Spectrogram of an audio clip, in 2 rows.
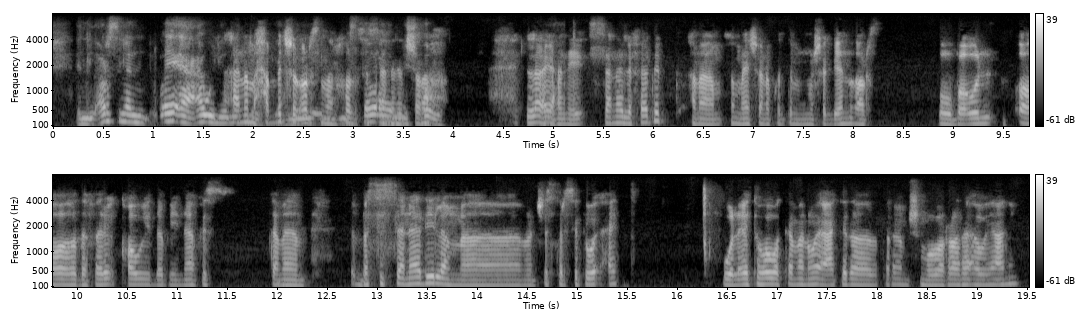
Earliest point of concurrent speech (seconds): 1.7 s

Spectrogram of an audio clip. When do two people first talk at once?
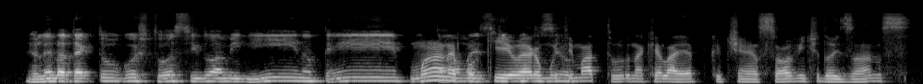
4.1 s

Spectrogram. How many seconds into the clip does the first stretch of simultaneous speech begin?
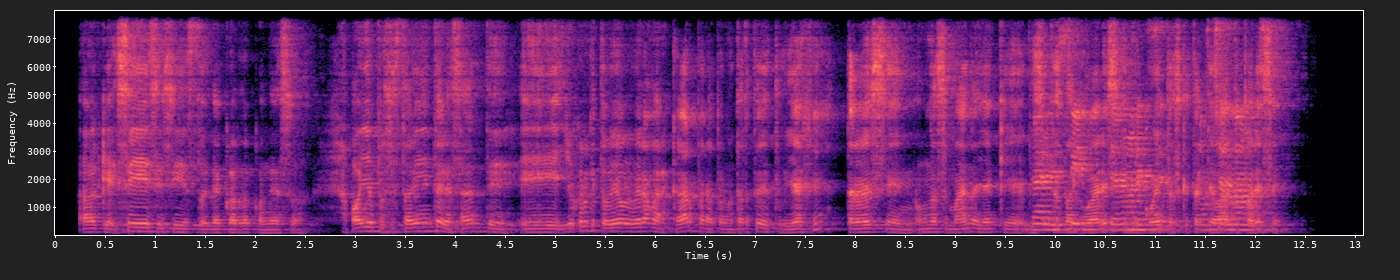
9.7 s

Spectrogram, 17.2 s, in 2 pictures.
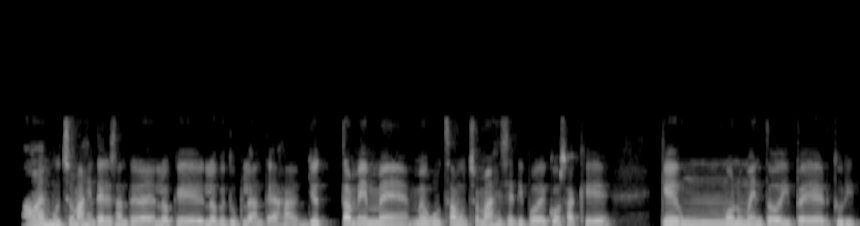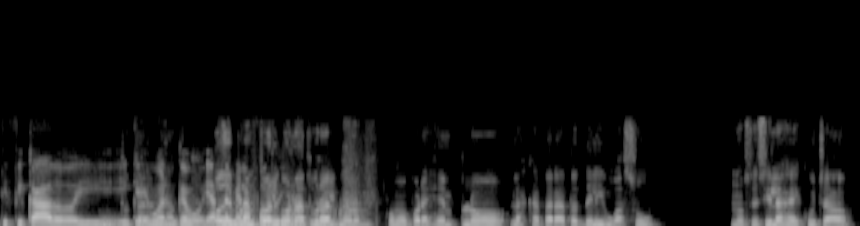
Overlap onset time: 9.6 s

